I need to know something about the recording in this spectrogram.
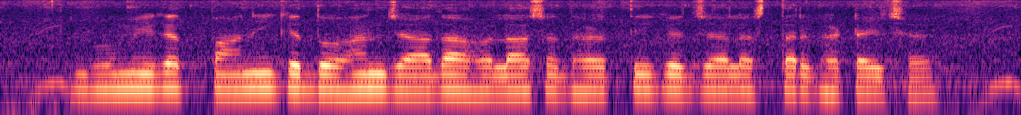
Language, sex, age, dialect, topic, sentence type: Maithili, male, 18-24, Angika, agriculture, statement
